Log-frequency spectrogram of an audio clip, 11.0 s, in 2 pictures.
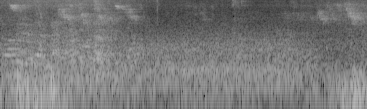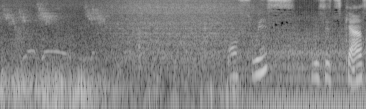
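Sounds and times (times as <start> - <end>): small birds chirping: 0.0 - 3.4, 4.2 - 7.2
low outdoor hum: 0.2 - 11.0.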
